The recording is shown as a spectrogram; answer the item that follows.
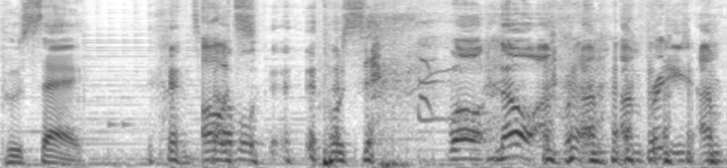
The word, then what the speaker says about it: Poussey: ball drop so oh let's see okay it's pronounced poussey well no I'm pretty I'm pretty sure from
